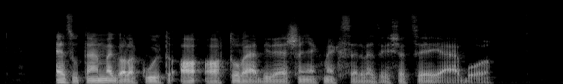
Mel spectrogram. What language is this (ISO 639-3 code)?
hun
